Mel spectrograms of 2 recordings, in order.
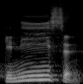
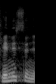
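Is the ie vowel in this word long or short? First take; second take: long; short. First: The ie vowel is long. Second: The ie vowel is short. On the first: The speaker calls it right. "이 긴 발음이 나야 되거든요" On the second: The speaker calls it wrong. "genießen이 아니고"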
